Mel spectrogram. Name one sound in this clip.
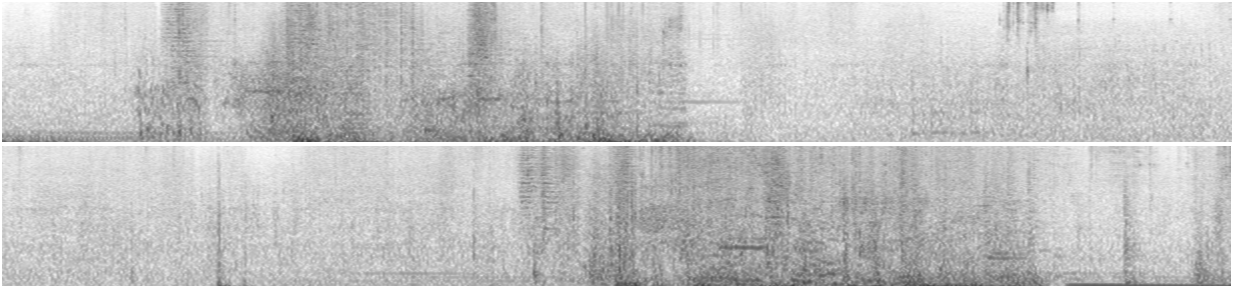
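Metal clangs and crashes as a machine beast is struck in a fight.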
